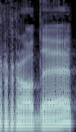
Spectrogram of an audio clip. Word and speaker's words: Rodez: E, jeszcze jest takie miasto Rode, pisze się Rodez, to jest chyba w ogóle stolica całego departamentu Aveyron.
